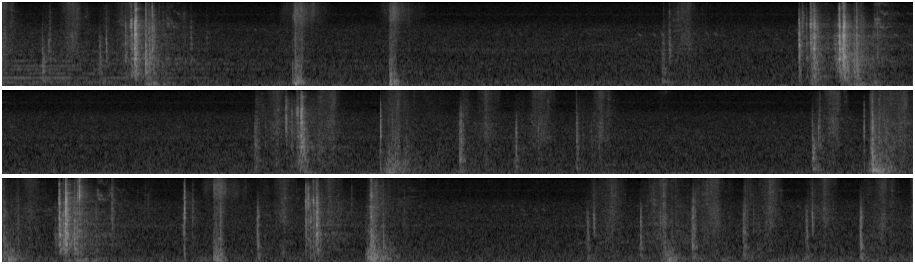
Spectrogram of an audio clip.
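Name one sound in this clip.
Soft interface clicks and taps sound as menus open and close.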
